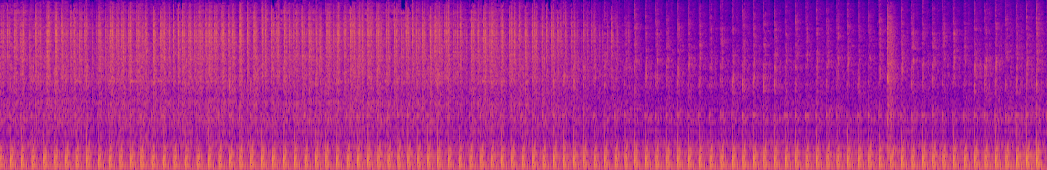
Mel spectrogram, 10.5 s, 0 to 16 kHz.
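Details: 800cc lawn pulling tractor engine, first test run in neutral with clutch pushed in, air box and half carb covers fitted; deep, even thumping about three beats a second with steady low rumble; normal running.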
